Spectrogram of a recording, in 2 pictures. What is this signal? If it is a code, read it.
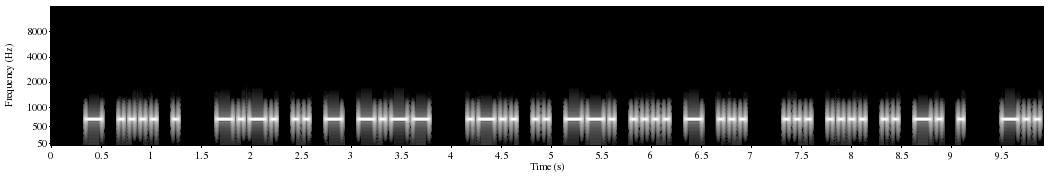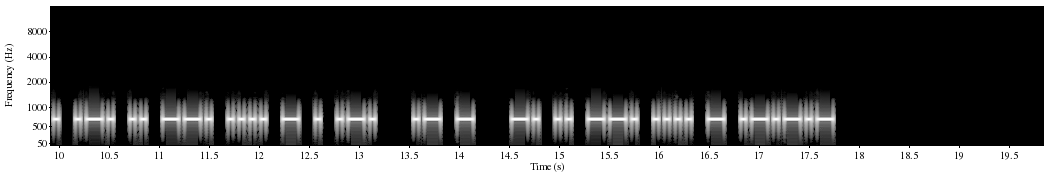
Morse code, heard as a keyed tone, about 22 wpm, 700 Hz. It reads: THE CITY LIGHTS SHINE BRIGHTER AT NIGHT.
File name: Difficult Sentences with Hints - 22wpm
